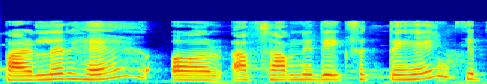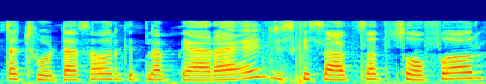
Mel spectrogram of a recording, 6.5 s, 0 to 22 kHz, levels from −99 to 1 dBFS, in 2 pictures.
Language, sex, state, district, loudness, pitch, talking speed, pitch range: Hindi, female, Rajasthan, Jaipur, -20 LUFS, 230 Hz, 195 wpm, 220-250 Hz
